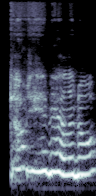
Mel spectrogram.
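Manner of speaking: high-pitched, desperate urging; urgent cry. A narrator's reading. Marianne begging her sister to fetch him, urgent. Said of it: "she cried".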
